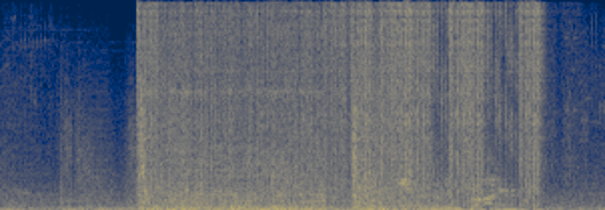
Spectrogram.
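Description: A crackling energy beam zaps loudly.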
